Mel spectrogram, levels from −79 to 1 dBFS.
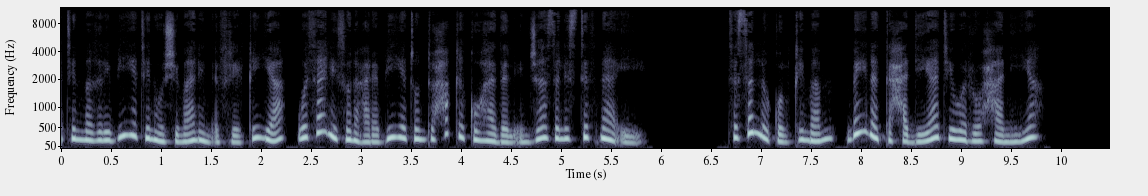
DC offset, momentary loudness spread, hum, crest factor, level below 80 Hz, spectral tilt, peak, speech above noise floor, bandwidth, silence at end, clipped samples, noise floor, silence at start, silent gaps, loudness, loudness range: under 0.1%; 5 LU; none; 12 dB; -68 dBFS; -7.5 dB/octave; -12 dBFS; over 67 dB; 12 kHz; 0.7 s; under 0.1%; under -90 dBFS; 0.05 s; 5.91-6.55 s; -24 LUFS; 2 LU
